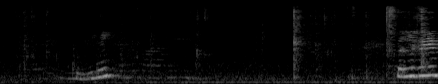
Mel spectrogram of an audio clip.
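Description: Scissors snipping at a plastic chocolate wrapper: a few sharp clicks near the end. A child's short hum is heard about a second in.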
